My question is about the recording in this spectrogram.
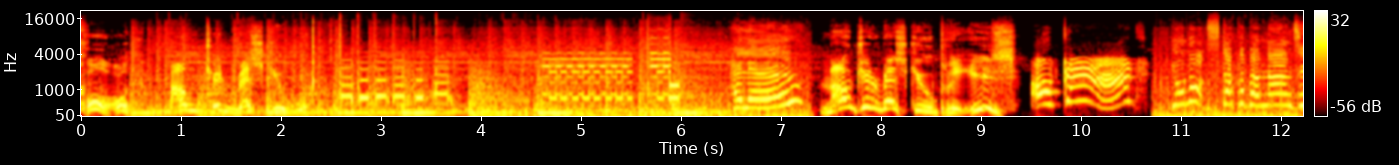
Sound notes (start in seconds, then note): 2.5 phone beeping; 4.5 phone ringing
